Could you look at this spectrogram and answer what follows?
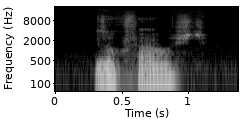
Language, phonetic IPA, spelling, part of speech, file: Polish, [zuxˈfawɔɕt͡ɕ], zuchwałość, noun, LL-Q809 (pol)-zuchwałość.wav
